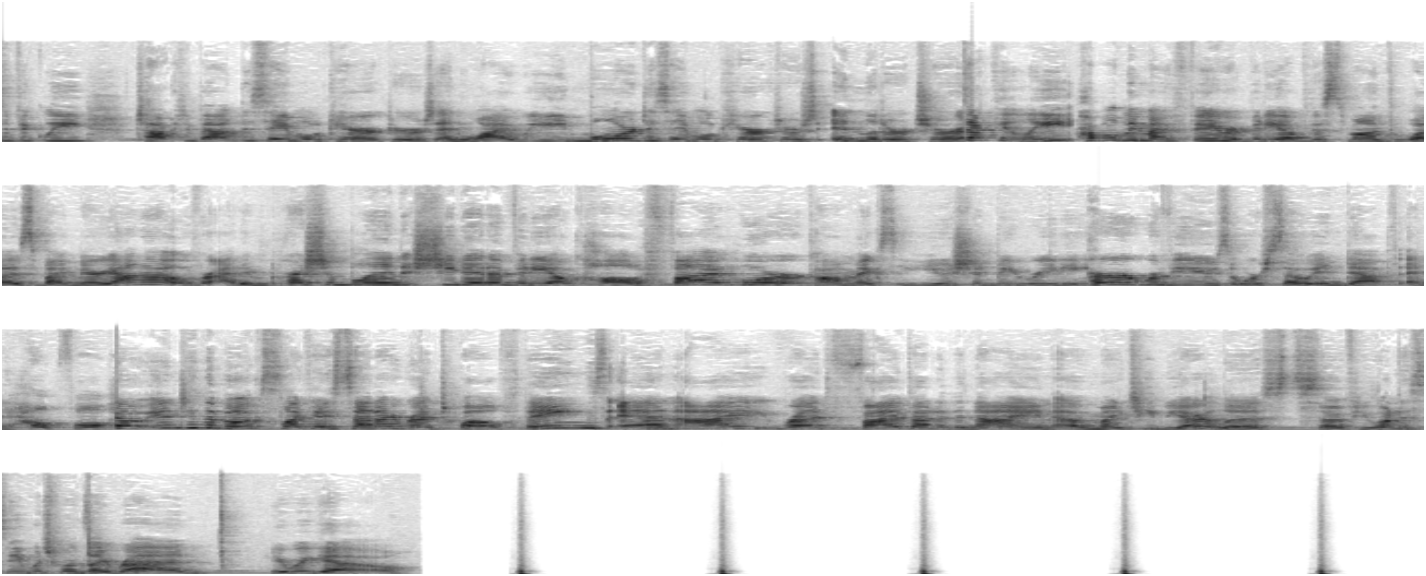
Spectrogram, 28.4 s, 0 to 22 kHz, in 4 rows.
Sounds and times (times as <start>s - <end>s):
Music: 0.0s - 23.4s
Speech: 0.0s - 23.4s.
